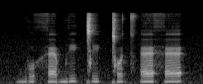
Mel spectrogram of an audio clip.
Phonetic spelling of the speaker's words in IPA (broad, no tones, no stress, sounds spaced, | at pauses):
b u h ɛ b i ǀ i ǀ ʊ t͡sʼ ɛ h ɛ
